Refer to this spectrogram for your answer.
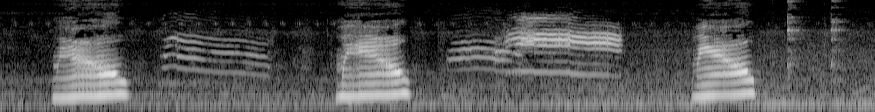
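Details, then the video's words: Pet kitten meowing in reply to its owner at home, high thin meows with stacked overtones, gently falling then rising, answering between three louder, lower rising meow imitations from a person, a call-and-response exchange. "Cute Kitten in family pet cat Reply with me "Meow Meow""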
